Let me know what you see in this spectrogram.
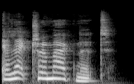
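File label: "electromagnet", British English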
